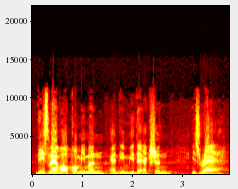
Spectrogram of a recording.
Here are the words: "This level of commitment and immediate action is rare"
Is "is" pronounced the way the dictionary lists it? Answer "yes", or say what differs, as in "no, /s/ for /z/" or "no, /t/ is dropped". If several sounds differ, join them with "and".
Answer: no, /s/ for /z/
